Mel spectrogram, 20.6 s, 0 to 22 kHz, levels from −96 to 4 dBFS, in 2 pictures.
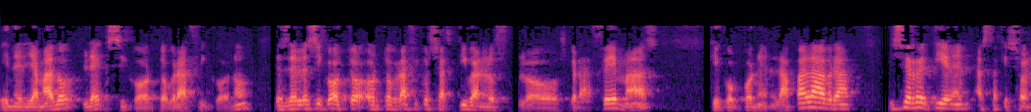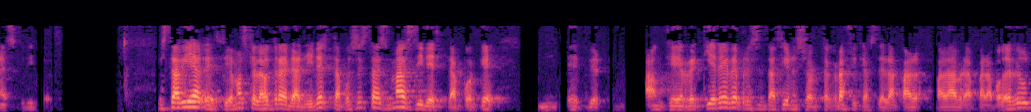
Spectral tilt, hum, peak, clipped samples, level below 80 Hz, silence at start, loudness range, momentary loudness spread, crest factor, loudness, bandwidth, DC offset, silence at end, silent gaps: -4.5 dB/octave; none; -2 dBFS; under 0.1%; -68 dBFS; 0 s; 5 LU; 14 LU; 22 dB; -25 LUFS; 8.8 kHz; under 0.1%; 0 s; 7.04-7.09 s, 10.96-11.47 s, 15.53-15.68 s, 15.92-15.97 s, 16.56-16.75 s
